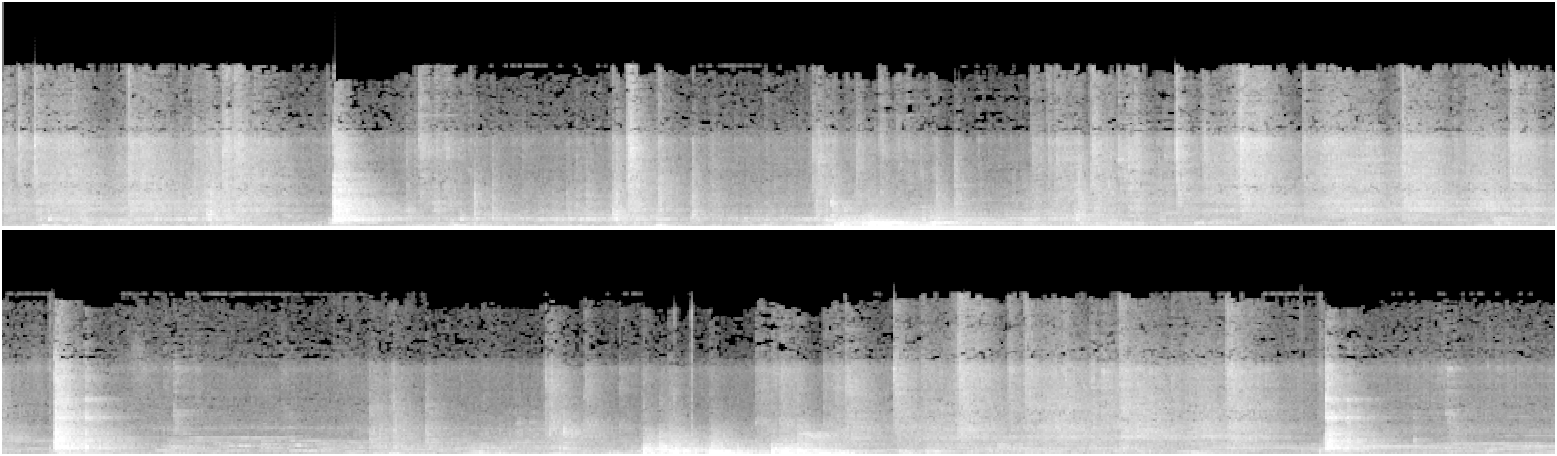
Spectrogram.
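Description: Balls rolling and rattling along the metal wire rails of a rolling-ball machine, with a loud sharp clack that rings on, three times about thirteen seconds apart.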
